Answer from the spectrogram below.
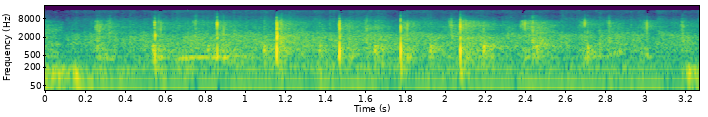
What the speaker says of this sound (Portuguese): Salva de palmas, vamos ficar de pé.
